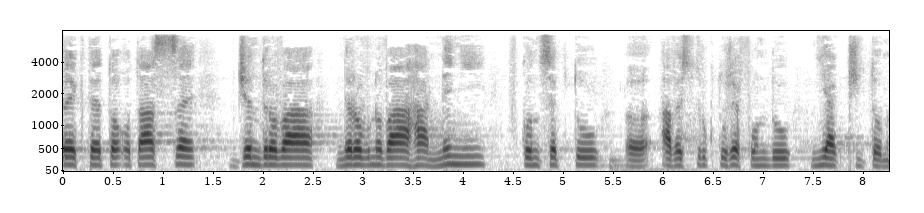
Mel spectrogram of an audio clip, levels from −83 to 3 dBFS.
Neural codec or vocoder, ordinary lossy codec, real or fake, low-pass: none; MP3, 48 kbps; real; 7.2 kHz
